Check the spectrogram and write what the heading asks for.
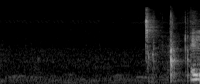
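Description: Quiet room tone, then two or three sharp clicks about one and a half seconds in, and a woman starts to speak near the end.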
